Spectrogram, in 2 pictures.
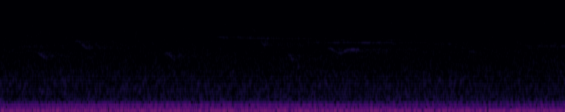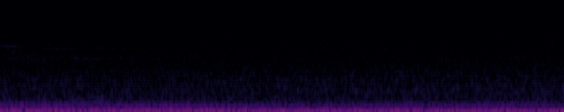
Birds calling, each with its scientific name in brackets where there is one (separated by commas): Black-capped Chickadee (Poecile atricapillus), Gray Catbird (Dumetella carolinensis)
